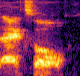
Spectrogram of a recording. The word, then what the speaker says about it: Axel: His name is Axel. It is pronounced Axel. Axel.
